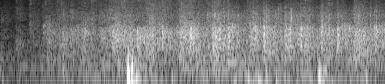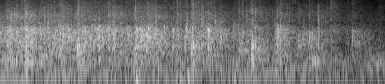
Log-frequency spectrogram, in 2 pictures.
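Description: An audience at a tech talk claps steadily for several seconds as two speakers on an open-source version of Tailscale are introduced, a dense, continuous patter of many hands at a fairly even loudness, with a couple of sharper individual claps standing out early on. No one speaks.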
